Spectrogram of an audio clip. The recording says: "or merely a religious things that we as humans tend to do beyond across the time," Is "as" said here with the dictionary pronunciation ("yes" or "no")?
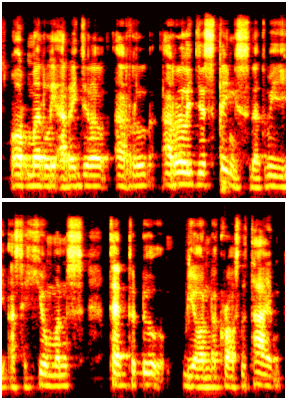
no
